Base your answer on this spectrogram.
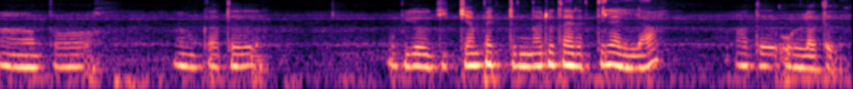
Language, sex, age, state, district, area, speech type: Malayalam, female, 18-30, Kerala, Palakkad, rural, spontaneous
